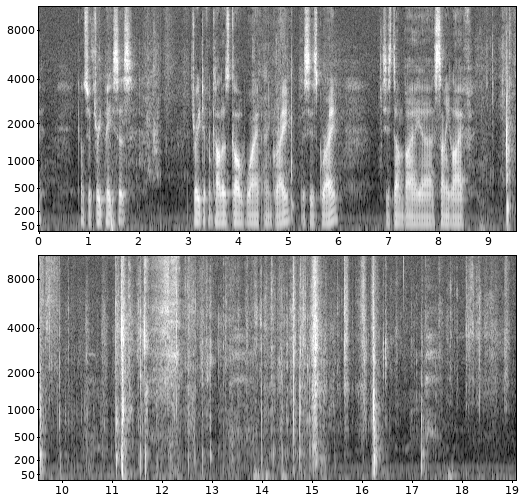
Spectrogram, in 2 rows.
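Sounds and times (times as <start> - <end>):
packaging rustling: 9.0 - 19.0.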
